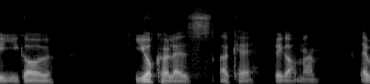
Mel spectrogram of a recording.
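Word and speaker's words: Gyökeres: yeah is y carez like you don't pronounce a g yeah uh Y carez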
